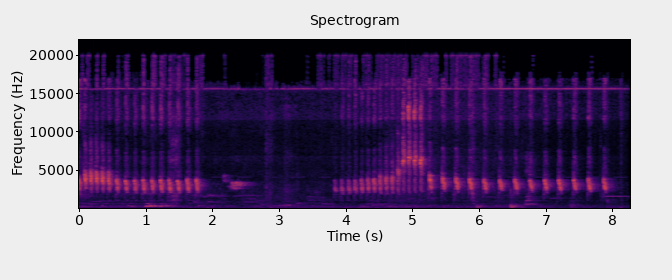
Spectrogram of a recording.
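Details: Sooty-headed bulbul, kept for bird therapy training: two long runs of sharp, high chirps repeated about four times a second, separated by a brief lower warble, with soft low background noise.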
